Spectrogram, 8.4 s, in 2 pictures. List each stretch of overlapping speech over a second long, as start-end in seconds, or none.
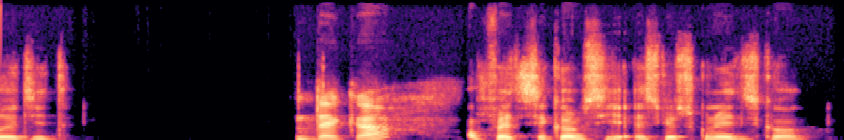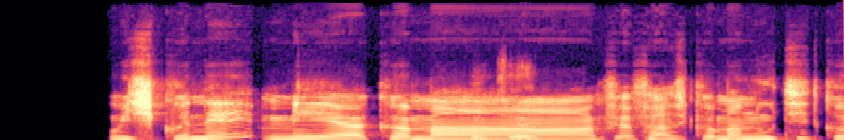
none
